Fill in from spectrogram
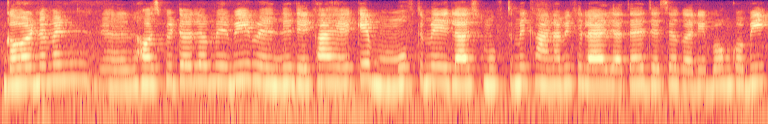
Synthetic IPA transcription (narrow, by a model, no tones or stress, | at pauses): ɡɐʋəɾnəmɛ̃ɳʈɦɔːspɪʈəlmẽbʱimɛ̃ːned̪eːkʰaɦɛkemʊft̪mẽɪlaːd͡ʒmʊft̪mẽkʰaːnabʱikʰɪlaːjad͡ʒaːt̪aɦɛd͡ʒɛːseɣɐɾiːbõkobʱi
